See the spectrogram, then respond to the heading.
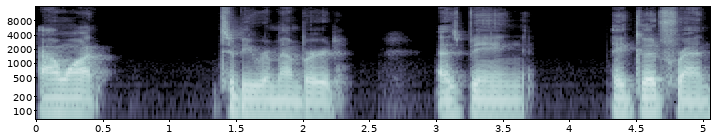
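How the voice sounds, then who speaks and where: In a dark, mellow tone, a man with a very deep, low pitch speaks in a monotone with flat intonation. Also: very clean recording, silent background. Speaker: singer-songwriter. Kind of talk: casual chat.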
